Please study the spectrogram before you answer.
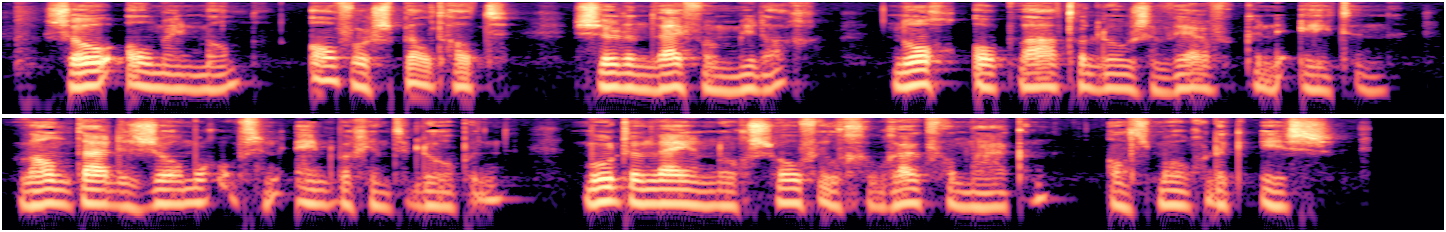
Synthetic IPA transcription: z̥owʔɑlˠmɛjnmɑn | ɑlˠvʊːɹspɛ̰lˠthɑ̰t | z̥ɵlənʋɛjvɑnmɪdɑχ | nɔχɔpʋa̰ːtəɹlowzəʋɛɹvəkɵnənejtʰən | ʋɑnt̚daːɹdəzowmərɔpsɛjnɛjnd̚bəχɪntəlowpən | mutənʋɛjɛɹnɔχsowvɪ̰ːlˠχəbrœɥkfɑnmaːkən | ʔɑlˠsmowχələkɪs

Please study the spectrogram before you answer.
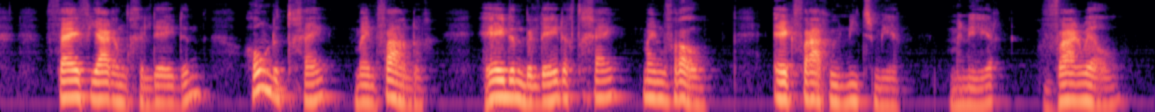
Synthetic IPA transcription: v̥ɛjfjaːrənχəlejdən | howndətχɛj | mɛjnvaːdəɹ | hejdənbəlejdəχtχɛj | mɛjnvrɑw | ɪkfraːχynitsmɪːɹ | mənɪːɹ | vaːɹʋɛlˠ

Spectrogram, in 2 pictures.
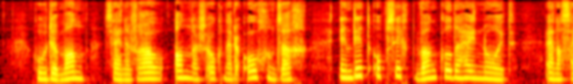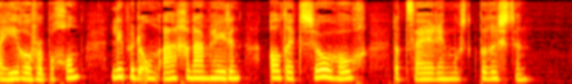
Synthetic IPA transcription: hudəmɑn | z̥ɛjnəvrʌwʔɑndəɹso̰wknaːɹdəʔowχənzɑχ | ɪndɪtʰɔpsɪχtʋɑŋkəlˠdəɦɛjnoːjt | ʔɛnɑlˠshɛjɦiːrowvəɹbəχɔn | lipəndəɔnʔaːnχənaːmɦejdənʔɑlˠtɛjtsowɦowχ | d̥ɑtsɛjɛɹɪnmust̚b̥ərɵstən

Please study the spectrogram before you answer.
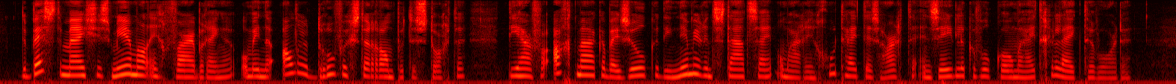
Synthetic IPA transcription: d̥əbɛstəmɛjʃəsmɪːɹmaːlˠʔɪ̰nχəvaːɹbrɛŋənʔɔ̰mɪndəʔɑləɹdruvəχstərɑmpətəstɔɹtən | d̥iɦaːɹv̥ə̰ɹʔɑχtmaːkənbɛjzɵlˠkədinɪməɹɪnstaːtsɛjnɔ̰mɦaːɹɪnχutɦɛjt̚dɛsɦɑɹtəʔɛ̰nzejdələkəvɔlˠkowmənɦɛjtχəlɛjk̚tʰəʋɔɹdən

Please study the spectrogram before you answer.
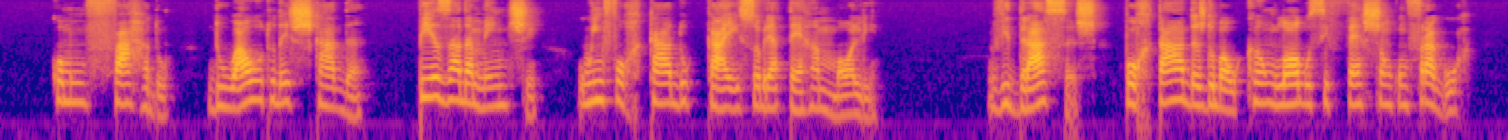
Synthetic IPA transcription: kõmʊũfahd̪ʊ | d̪ʊawt̪ʊd̪ɐɪʃkad̪ɐ | pezad̪ɐmẽnt͡ʃɪ | ʊĩfoχkad̪ʊkajsobɾɪɐt̪ɛɦɐmɔlḭ | vid̪ɾasɐ̰ʃ | poχt̪ad̪ɐʒd̪ʊbawkɐ̃w̃lɔɡʊsɪfɛʃɐ̃w̃kõw̃fɾaɡoɾ

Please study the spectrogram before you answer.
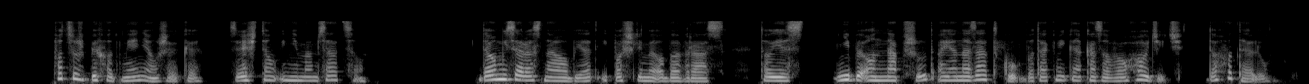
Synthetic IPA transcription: pɔt̪suʐbɘxɔd̪mʲjeɲawʐɛ̰kɛ | z̥ɾɛʂt̪ɔ̃w̃ʔiɲɛmamzat̪sɔ̰ | d̪awmʲizaɾasnaɔbʲjat̪ipɔɕlʲimɘɔbavɾas | t̪ɔjɛst̪̚ | ɲibɘʔɔnːapʂut̪ajanazat̪kṵbɔt̪akmʲiɡnakazɔvawxɔd͡ʑḭt͡ɕ | d̪ɔxɔt̪ɛ̰lṵ

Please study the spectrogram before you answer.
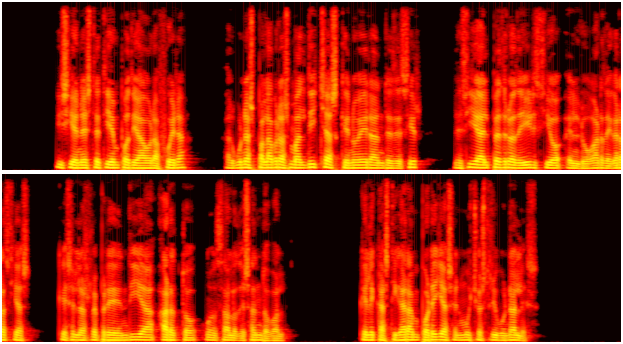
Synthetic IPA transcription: isie̞ne̞st̪e̞t̪je̞mpo̞ðeao̞ɾafwe̞ɾaː | lɣunaspalaβɾazmald̪it͡ʃaske̞no̞e̞ɾand̪e̞ðe̞θiɾ | d̪e̞θiae̞lpe̞ðɾo̞ðe̞iɾθjo̞ʔe̞nluɣ̞aɾðe̞ɣɾaθjas | ke̞se̞lasre̞pɾeːnd̪iaʔaɾt̪o̞ɣo̞nθalo̞ðe̞sand̪o̞βal | ke̞lekast̪iɣaɾampo̞ɾe̞ʎase̞nmut͡ʃo̞st̪ɾiβunale̞s

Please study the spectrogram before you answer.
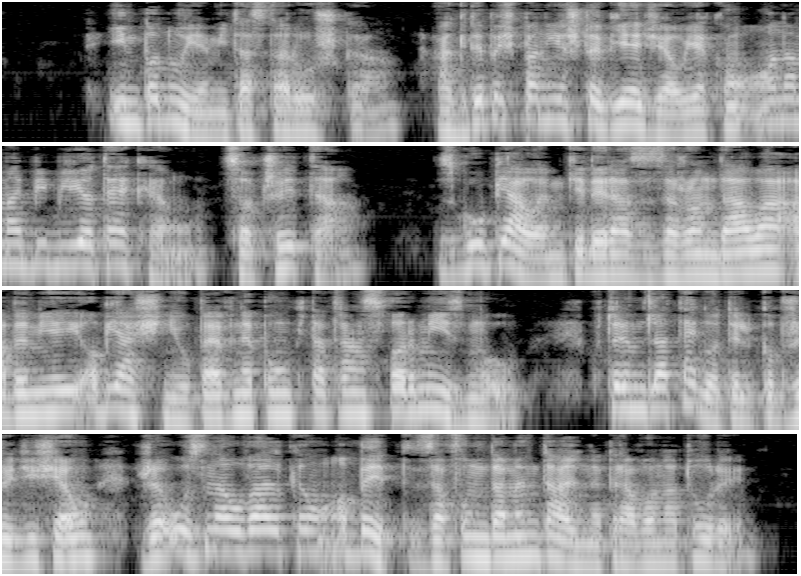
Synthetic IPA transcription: impɔnujɛmʲit̪ast̪aɾuʂkaaɡd̪ɘbɘɕpanjɛʂt͡ʂɛvʲjed͡ʑawjakɔ̃ʔɔnamabʲiblʲjɔt̪ɛkʰɛ̰̃t̪sɔt͡ʂɘt̪a̰ | zɡwupʲawɛmkʲɛd̪ɘɾazːaʐɔ̃nd̪awaʔa̰bɘmjejɔbjaɕɲiwpɛvnɛpuŋkt̪at̪ɾansfɔɾmʲizmṵ | kt̪uɾɘmd̪lat̪ɛɡɔt̪ɘlkɔbʐɘd͡ʑiɕɛ̃ʐɛʔuznawvalkɛw̃ʔɔbɘt̪zafund̪amɛnt̪alnɛpɾavɔnat̪uɾɘ̰

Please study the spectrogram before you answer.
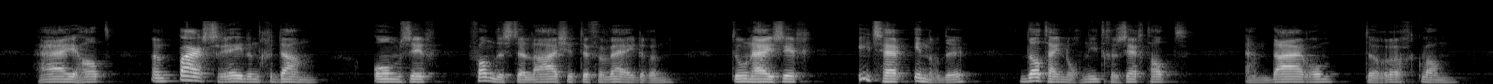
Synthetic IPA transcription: hɛjɦɑt | ənpaːɹsrejdənχədaːn | ɔmzɪχ | fɑndəstelaːʒətəvəɹʋɛjdərən | tunɦɛjzɪχ | itsɦɛɹɪnərdə | dɑtɦɛjnɔχnitχəzɛχtɦɑt | ɛndaːrɔm | tərɵχkʋɑm

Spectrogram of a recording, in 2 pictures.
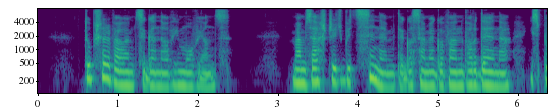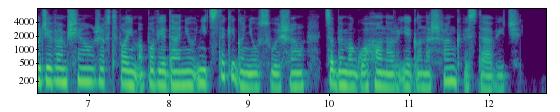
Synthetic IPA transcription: t̪upʂɛɾvawɛmt̪sɘɡanɔvʲimuvʲjɔnt̪s | mamzaʂt͡ʂɘd͡ʑbɘt͡ɕsɘnɛmt̪ɛɡɔsamɛɡɔvanvɔɾd̪ɛnaispɔd͡ʑɛvamɕɛʐɛft̪fɔjimɔpɔvʲjad̪aɲuɲit̪st̪akʲɛɡɔɲɛuswɘʂɛt̪sɔbɘmɔɡwɔxɔnɔɾjɛɡɔnaʂfaŋɡvɘst̪avʲit͡ɕ

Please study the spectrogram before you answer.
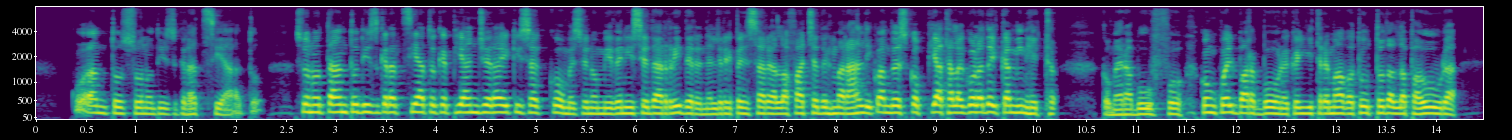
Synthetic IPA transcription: kwant̪osoːnod̪izɡɾat̪sja̰ːt̪o | soːnot̪ant̪od̪izɡɾat̪sːjaːt̪okepːjand͡ʒeɾɛjk̟isːakːoːmesenːomːivenisːed̪arːiːd̪eɾenelripensaːɾealːafat͡ʃːad̪elmaɾalːikwand̪oɛskopːjaːt̪alaɡoːlad̪elkaminet̪ʰːo | komɛːɾabufːokoŋkwelbarboːnekeʎːit̪ɾemaːvat̪ut̪ːod̪alːapauːɾa

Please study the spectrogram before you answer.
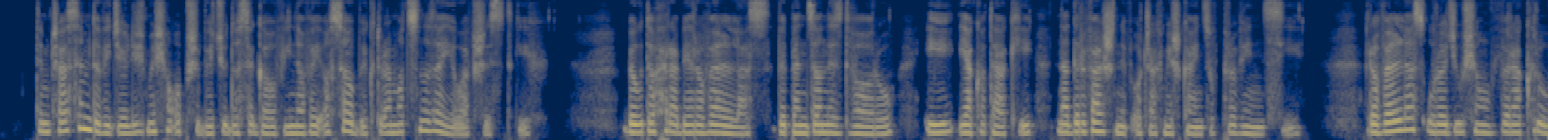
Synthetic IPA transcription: t̪ɘmt͡ʂasɛmd̪ɔvʲjed͡ʑelʲiɕmɘɕɛʔɔpʂɘbɘt͡ɕud̪ɔsɛɡɔvʲinɔvɛjʔɔsɔbɘkt̪uɾamɔt̪snɔzajɛwa̰fʂɘst̪kʲḭx | bɘwt̪ɔxɾabʲjaɾɔvɛlːasvɘpɛnd̪zɔnɘzd̪vɔɾuijakɔt̪akʲʰinad̪ɛɾvaʐnɘvɔ̰t͡ʂaxmʲɛʂkaɲt̪sufpɾɔvʲint̪sʲji | ɾɔvɛlːasuɾɔd͡ʑiwɕɛvːɛɾakɾu

